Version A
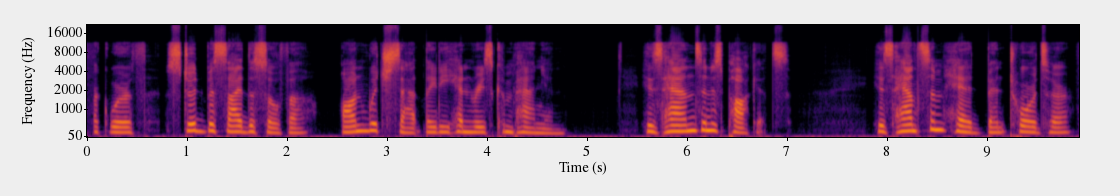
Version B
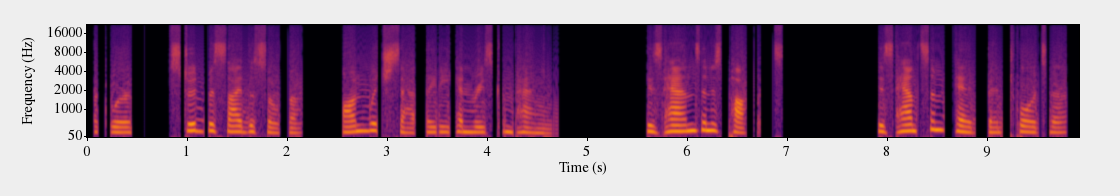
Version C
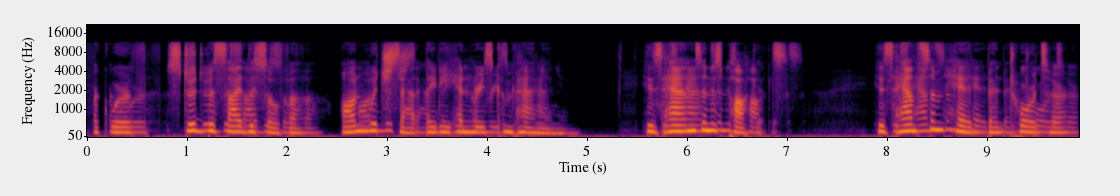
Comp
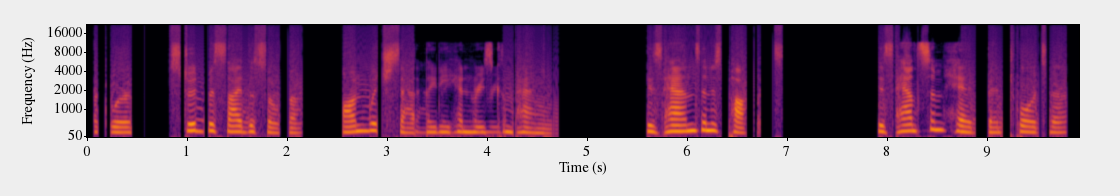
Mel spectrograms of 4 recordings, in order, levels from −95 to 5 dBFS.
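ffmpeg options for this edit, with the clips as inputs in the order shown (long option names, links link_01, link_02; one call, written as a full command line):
ffmpeg -i take0.wav -i take1.wav -i take2.wav -filter_complex "[1:a]asplit=3[link_01][link_02][link_03];[link_01]atrim=end=3.272[link_04];[2:a]atrim=start=3.268:end=4.162[link_05];[link_02]atrim=start=4.158:end=8.132[link_06];[0:a]atrim=start=8.128:end=8.742[link_07];[link_03]atrim=start=8.738[link_08];[link_04][link_05]acrossfade=duration=0.004:curve1=hsin:curve2=hsin[link_09];[link_09][link_06]acrossfade=duration=0.004:curve1=hsin:curve2=hsin[link_10];[link_10][link_07]acrossfade=duration=0.004:curve1=hsin:curve2=hsin[link_11];[link_11][link_08]acrossfade=duration=0.004:curve1=hsin:curve2=hsin" out.wav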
